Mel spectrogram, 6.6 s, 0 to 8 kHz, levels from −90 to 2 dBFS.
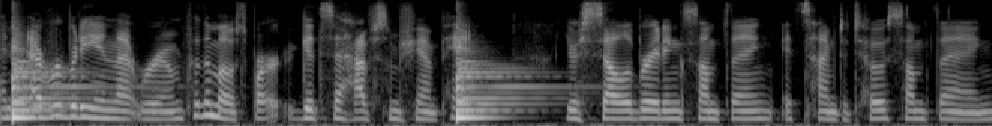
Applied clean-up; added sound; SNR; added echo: none; Snare drum; -2 dB; none.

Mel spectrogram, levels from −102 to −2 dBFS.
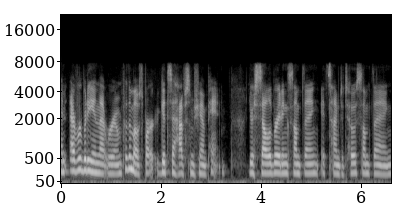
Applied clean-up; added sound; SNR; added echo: none; none; none; none.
